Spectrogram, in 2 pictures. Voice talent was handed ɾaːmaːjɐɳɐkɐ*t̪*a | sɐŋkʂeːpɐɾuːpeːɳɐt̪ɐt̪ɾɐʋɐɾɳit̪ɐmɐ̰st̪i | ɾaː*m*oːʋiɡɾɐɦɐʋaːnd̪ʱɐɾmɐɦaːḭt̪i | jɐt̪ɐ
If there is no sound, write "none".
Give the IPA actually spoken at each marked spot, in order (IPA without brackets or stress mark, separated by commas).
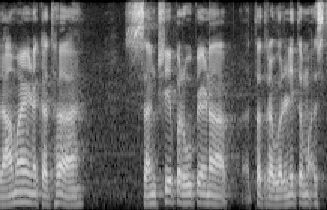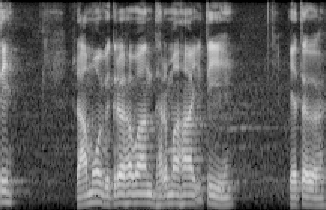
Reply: t̪ʰ, m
